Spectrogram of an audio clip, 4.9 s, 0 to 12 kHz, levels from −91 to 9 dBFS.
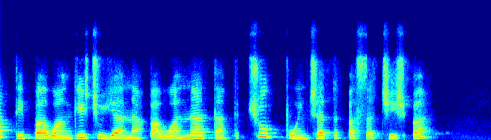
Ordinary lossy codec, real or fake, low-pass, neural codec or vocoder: Opus, 32 kbps; fake; 7.2 kHz; codec, 16 kHz, 0.8 kbps, ZipCodec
